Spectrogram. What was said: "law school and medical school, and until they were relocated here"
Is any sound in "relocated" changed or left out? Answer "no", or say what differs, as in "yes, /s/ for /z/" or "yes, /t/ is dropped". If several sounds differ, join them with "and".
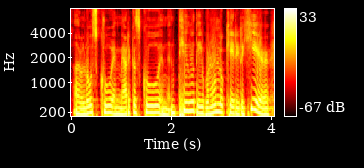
yes, /l/ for /ɹ/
